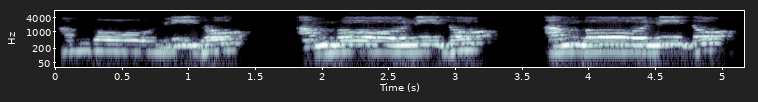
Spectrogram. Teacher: धा पर बड़े ओ की मात्रा है तो वो लंबा खींचेगा।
